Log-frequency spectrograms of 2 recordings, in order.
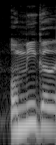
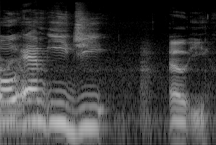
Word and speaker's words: Omegle: Like, let's say, Omegle is a really dangerous place.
